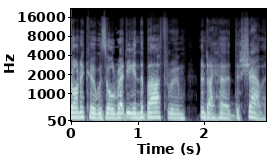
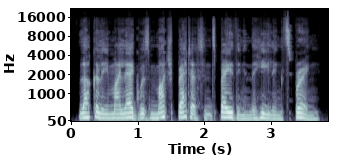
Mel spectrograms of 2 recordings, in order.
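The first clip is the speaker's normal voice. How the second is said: usual speaking voice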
